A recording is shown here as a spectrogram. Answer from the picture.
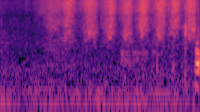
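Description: Glue-coated fingers rubbing in quick, repeated dry strokes, several a second, over tacky Titebond wood glue.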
